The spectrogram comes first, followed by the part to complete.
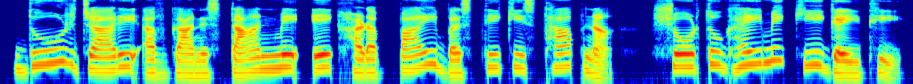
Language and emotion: Hindi, neutral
